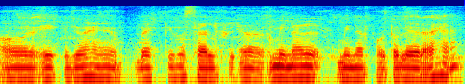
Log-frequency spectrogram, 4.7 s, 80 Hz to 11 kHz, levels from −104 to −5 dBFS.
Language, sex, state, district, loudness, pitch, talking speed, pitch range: Hindi, male, Chhattisgarh, Bastar, -18 LUFS, 110 Hz, 155 wpm, 105-115 Hz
